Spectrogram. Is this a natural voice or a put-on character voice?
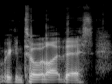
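natural. It is said in a plain, natural speaking voice. This is the narrating voice. "when we're narrating"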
